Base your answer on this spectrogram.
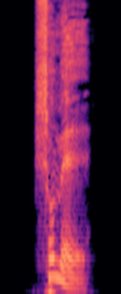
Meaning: inflection of schummeln: 1. first-person singular present 2. singular imperative
- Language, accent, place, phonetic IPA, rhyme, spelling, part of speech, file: German, Germany, Berlin, [ˈʃʊml̩], -ʊml̩, schummel, verb, De-schummel.ogg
